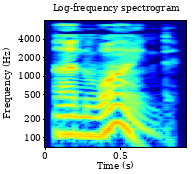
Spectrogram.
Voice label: "unwind", pronounce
